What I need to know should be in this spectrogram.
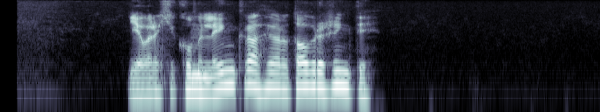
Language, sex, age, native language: Icelandic, male, 40-49, Icelandic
